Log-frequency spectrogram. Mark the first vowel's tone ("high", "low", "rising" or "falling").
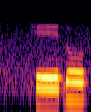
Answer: low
